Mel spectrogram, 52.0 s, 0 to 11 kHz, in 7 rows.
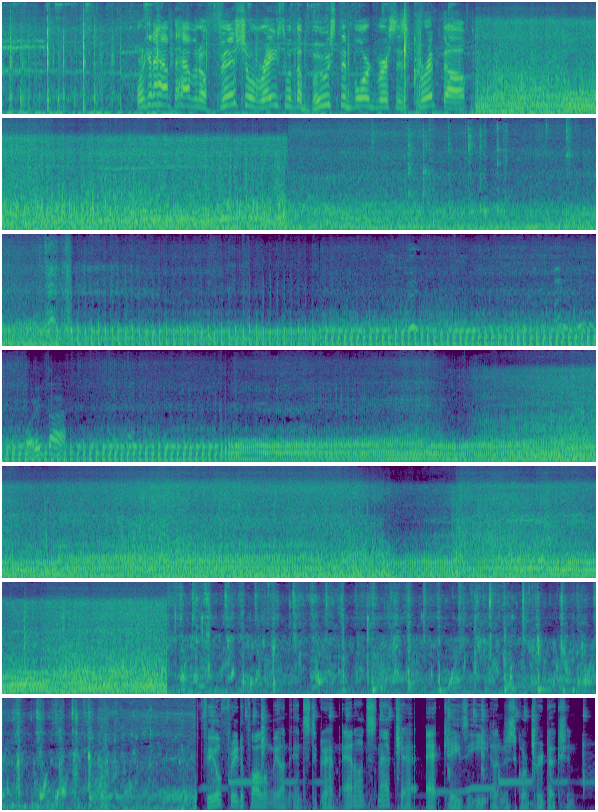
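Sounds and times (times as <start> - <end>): motorcycle engine revving: 2.3 - 39.2.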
